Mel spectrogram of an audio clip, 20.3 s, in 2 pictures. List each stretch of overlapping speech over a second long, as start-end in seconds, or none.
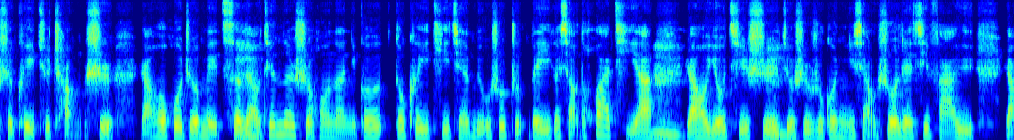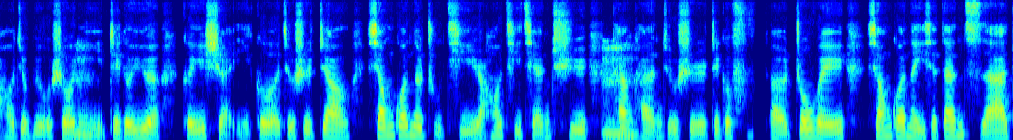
none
